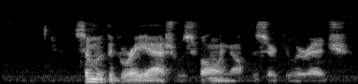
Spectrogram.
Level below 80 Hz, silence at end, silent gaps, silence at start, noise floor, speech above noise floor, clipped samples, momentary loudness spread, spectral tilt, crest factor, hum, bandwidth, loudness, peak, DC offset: -64 dBFS; 0.1 s; none; 0.75 s; -48 dBFS; 27 dB; under 0.1%; 9 LU; -4.5 dB/octave; 20 dB; none; 8 kHz; -20 LUFS; -2 dBFS; under 0.1%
